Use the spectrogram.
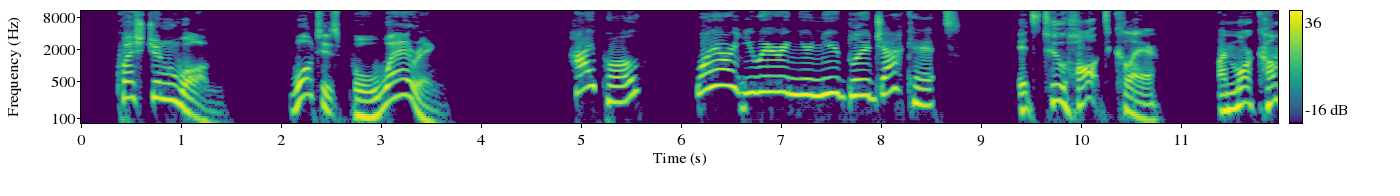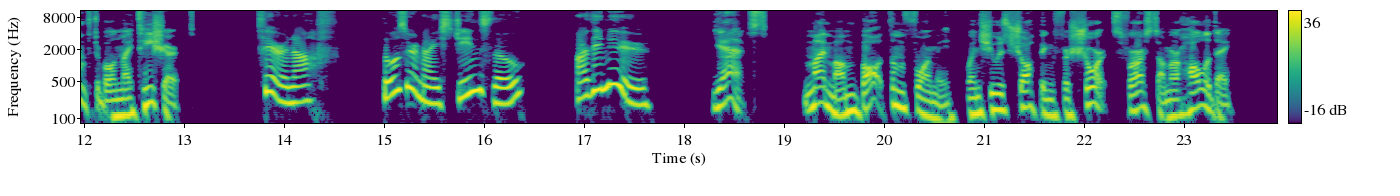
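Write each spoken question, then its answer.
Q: What is Paul wearing?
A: a t-shirt and jeans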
